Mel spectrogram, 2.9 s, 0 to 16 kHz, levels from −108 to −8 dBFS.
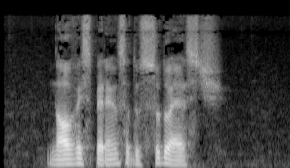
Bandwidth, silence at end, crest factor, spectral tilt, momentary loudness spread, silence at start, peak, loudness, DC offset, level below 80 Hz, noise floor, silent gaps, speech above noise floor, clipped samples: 11.5 kHz; 0.7 s; 24 dB; -5 dB/octave; 11 LU; 0.5 s; -4 dBFS; -25 LUFS; under 0.1%; -52 dBFS; -73 dBFS; none; 48 dB; under 0.1%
